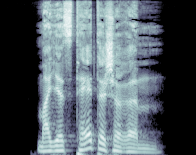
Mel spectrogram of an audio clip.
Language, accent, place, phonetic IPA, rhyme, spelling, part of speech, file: German, Germany, Berlin, [majɛsˈtɛːtɪʃəʁəm], -ɛːtɪʃəʁəm, majestätischerem, adjective, De-majestätischerem.ogg
- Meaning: strong dative masculine/neuter singular comparative degree of majestätisch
